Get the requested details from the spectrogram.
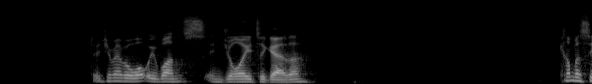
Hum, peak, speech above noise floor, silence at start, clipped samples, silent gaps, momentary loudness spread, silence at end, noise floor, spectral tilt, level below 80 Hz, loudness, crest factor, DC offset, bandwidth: none; -14 dBFS; 43 dB; 0.95 s; under 0.1%; none; 13 LU; 0 s; -76 dBFS; -5.5 dB/octave; -80 dBFS; -34 LUFS; 24 dB; under 0.1%; 15.5 kHz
